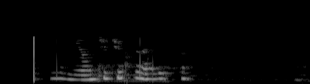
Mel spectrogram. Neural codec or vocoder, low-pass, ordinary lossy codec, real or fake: none; 3.6 kHz; none; real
